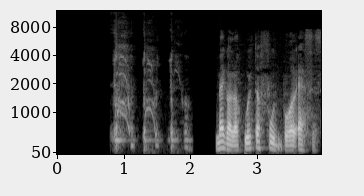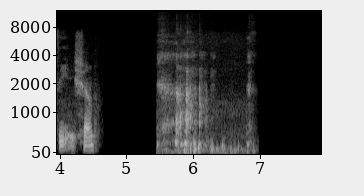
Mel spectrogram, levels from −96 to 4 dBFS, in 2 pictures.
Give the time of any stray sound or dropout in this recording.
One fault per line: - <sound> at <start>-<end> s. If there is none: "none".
- laugh at 0.8-2.0 s
- laugh at 5.4-7.0 s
